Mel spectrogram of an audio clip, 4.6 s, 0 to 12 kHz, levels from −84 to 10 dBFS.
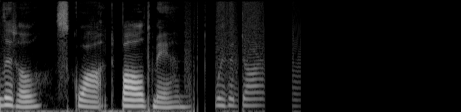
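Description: A gain stage on the fade-out of this speech clip keeps too few bits and adds no dither, which fits a path holding only 7 bits. From 1.85 s to the end at 4.62 s, the fade breaks into gritty, stepped truncation distortion.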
